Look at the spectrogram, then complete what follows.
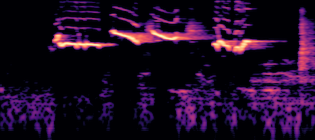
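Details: A continuous three-second phrase of orange-headed thrush song, used as a lure to make a silent or stressed bird sing: rich whistled notes that rise and fall in smooth slurs, ending with a brief noisy click.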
